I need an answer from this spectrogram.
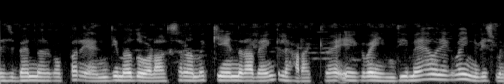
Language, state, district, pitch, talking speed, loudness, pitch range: Haryanvi, Haryana, Rohtak, 180 Hz, 275 wpm, -15 LUFS, 175-190 Hz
